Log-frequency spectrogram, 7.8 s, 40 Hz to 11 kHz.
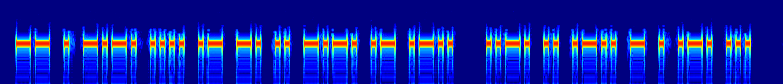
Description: Morse code, heard as a keyed tone, about 25 wpm, 600 Hz. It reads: MECHANICAL FILTERS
